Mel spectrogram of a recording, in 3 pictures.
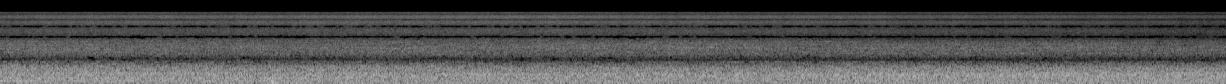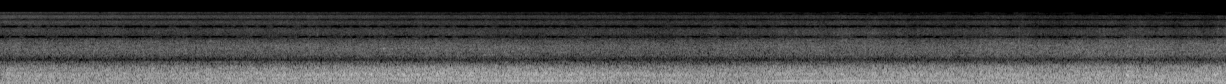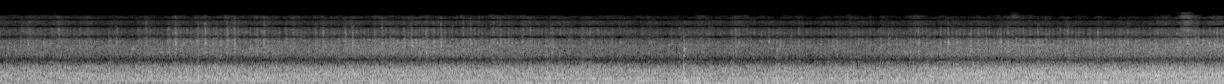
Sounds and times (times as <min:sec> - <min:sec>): Heavy engine (low frequency): 0:00.0 - 0:36.7
Vehicle: 0:00.0 - 0:36.7.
